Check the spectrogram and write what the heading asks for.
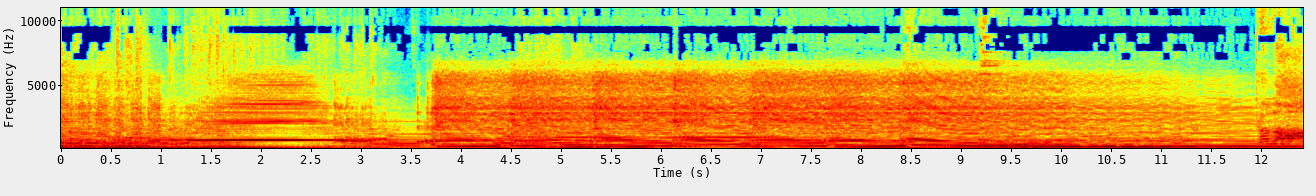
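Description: A live band plays loud electric guitar, bass and drums. A held guitar note breaks off about three seconds in, then the guitars play a riff of stepped, held notes. The low end comes in heavier about eight and a half seconds in.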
